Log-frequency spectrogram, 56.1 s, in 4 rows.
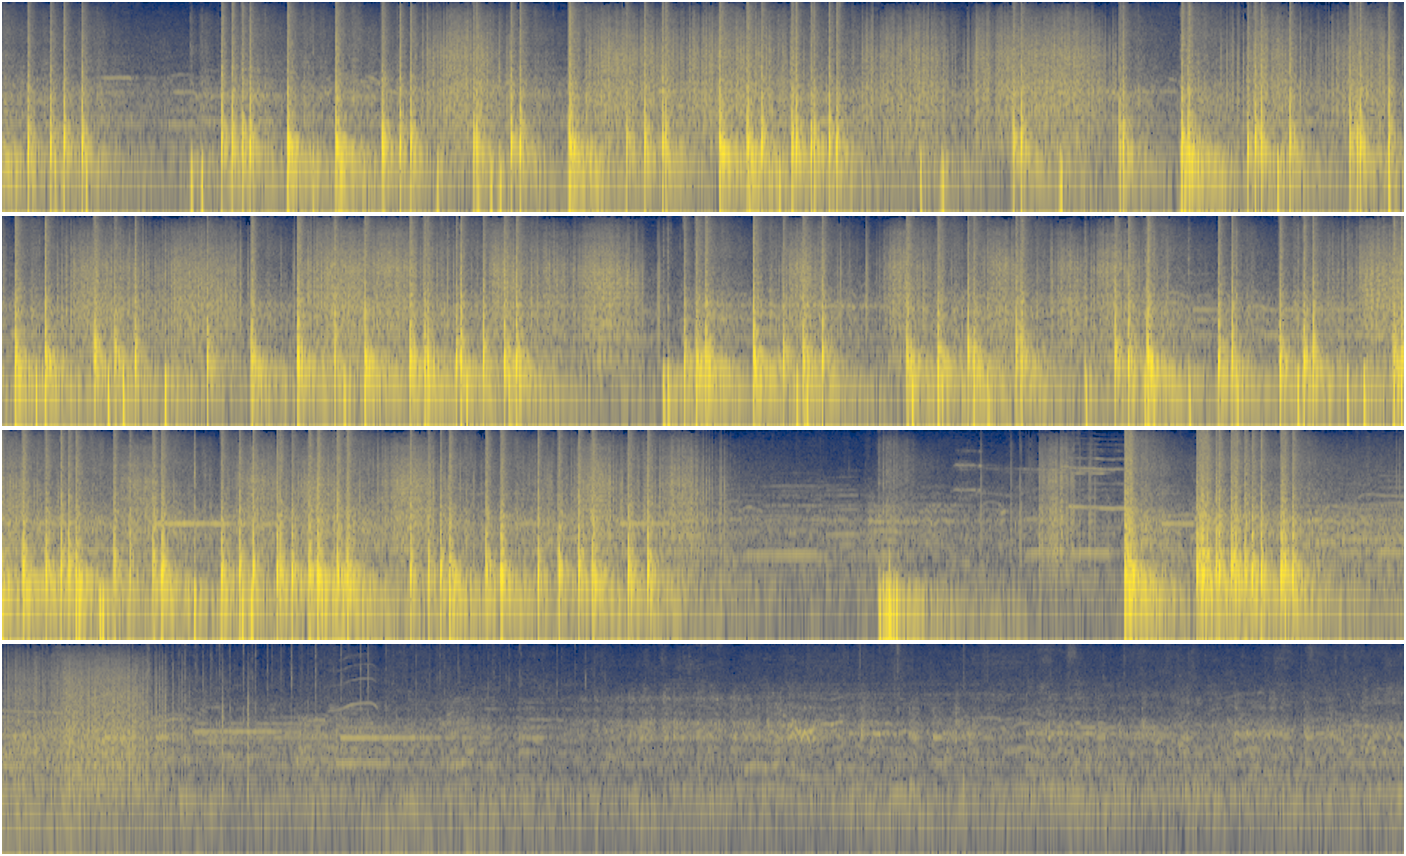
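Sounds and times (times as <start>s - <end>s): fireworks bursting: 0.0s - 48.0s
fireworks crackling: 0.0s - 51.0s.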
